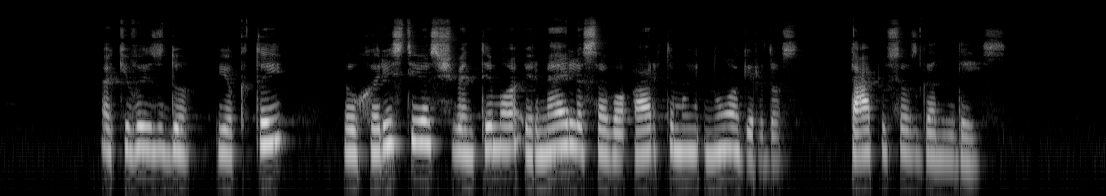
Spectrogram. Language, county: Lithuanian, Kaunas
